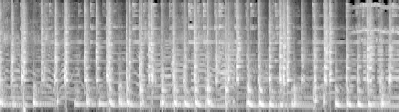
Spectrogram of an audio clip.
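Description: Traditional drumming on barrel drums in a fast, driving rhythm, several strokes a second, with ringing pitched tones under the beats.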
